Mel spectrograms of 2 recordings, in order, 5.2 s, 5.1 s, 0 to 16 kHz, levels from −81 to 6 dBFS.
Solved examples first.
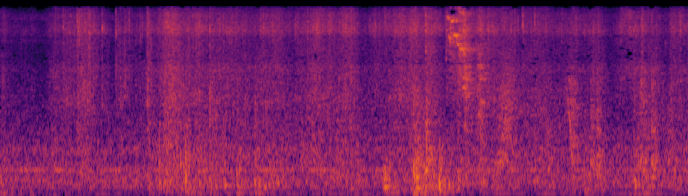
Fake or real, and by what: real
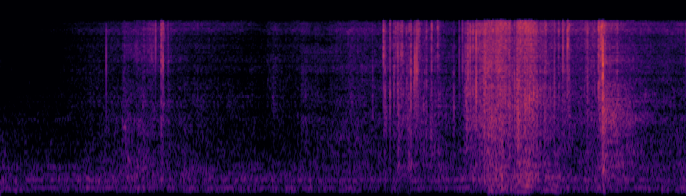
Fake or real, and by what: fake, codec, SNAC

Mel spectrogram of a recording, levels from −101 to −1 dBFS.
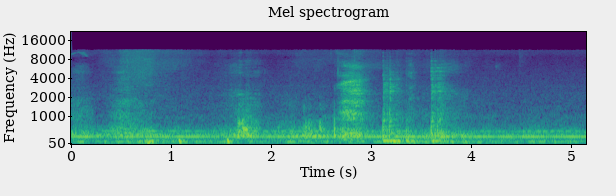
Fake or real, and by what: real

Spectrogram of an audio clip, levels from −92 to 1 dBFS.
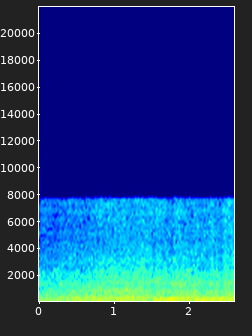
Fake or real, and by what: fake, vocoder, BigVGAN v2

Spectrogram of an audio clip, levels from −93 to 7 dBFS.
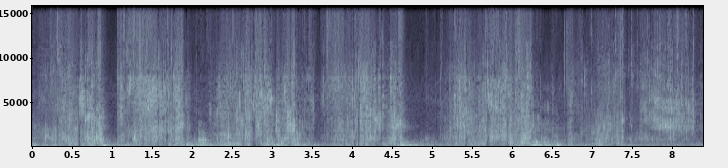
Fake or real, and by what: real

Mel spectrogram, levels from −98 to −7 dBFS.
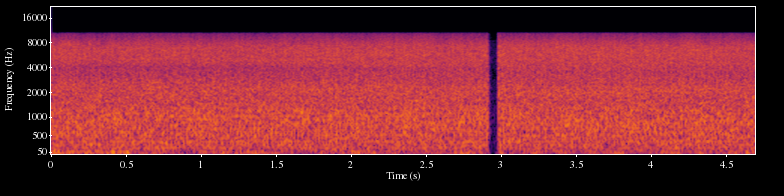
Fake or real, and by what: fake, vocoder, Vocos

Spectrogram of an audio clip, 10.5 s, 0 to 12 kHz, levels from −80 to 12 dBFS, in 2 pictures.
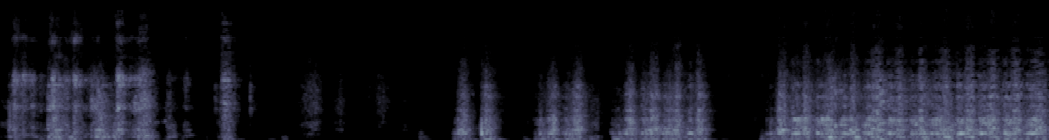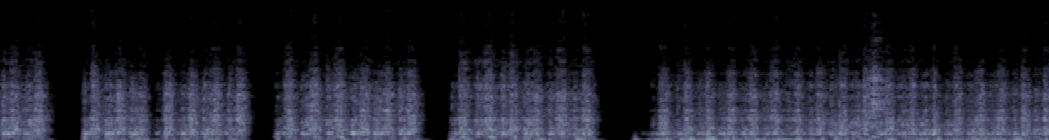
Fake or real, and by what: fake, vocoder, Vocos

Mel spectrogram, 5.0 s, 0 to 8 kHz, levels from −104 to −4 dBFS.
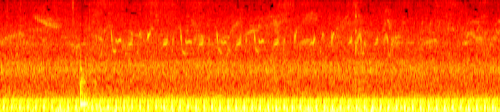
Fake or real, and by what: real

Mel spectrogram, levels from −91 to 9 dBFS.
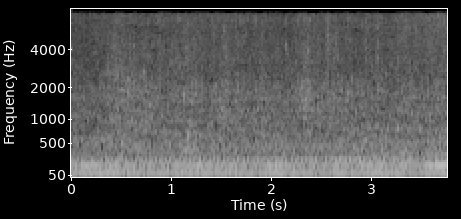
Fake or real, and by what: real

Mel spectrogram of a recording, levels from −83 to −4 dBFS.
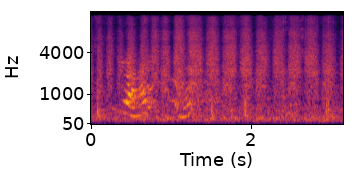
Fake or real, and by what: real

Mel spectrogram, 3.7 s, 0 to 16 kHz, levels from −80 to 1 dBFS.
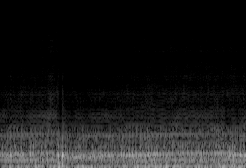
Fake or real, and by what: fake, vocoder, Vocos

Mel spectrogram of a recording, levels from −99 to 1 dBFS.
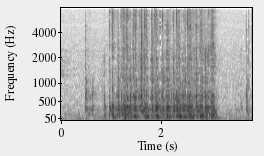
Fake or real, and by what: real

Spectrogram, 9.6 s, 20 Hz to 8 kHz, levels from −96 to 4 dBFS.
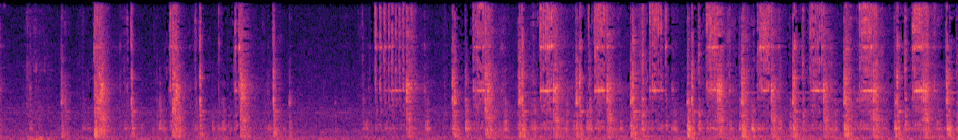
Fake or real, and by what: real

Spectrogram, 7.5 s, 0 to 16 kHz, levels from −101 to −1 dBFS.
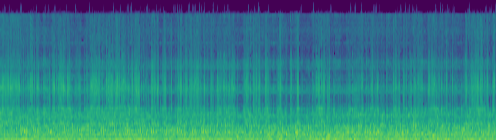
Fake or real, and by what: fake, vocoder, BigVGAN v2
